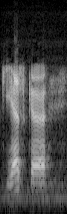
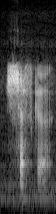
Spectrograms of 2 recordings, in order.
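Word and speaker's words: Scieszka: all but it is Cheska and it pretty much rhymes with fresca so now I always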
